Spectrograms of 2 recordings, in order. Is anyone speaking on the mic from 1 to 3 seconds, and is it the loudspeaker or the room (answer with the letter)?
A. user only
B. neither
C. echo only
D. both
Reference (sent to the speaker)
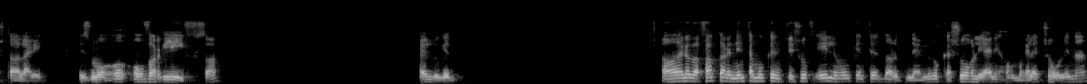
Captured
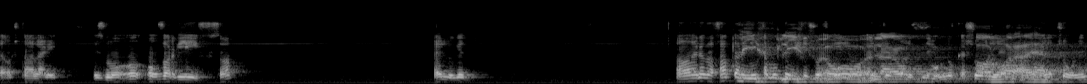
C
